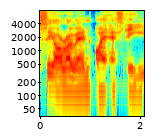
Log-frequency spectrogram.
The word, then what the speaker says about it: Cronise: bit of paper because I always get his name wrong. Ray Cronise, so it's Cronise, is an ex-NASA scientist, and he's got a lot of stuff about intermittent fasting and cold therapy.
